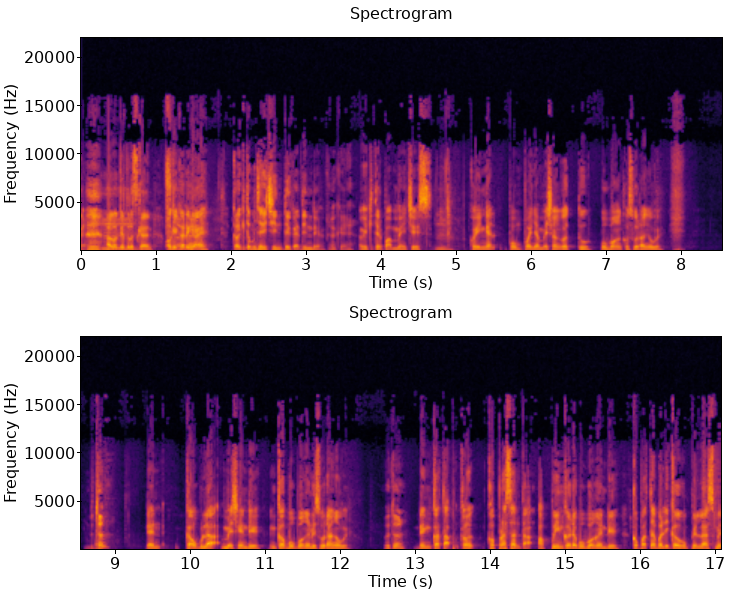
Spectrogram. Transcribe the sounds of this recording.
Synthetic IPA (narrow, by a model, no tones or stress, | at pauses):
akoʔkət̪əɾuskanokekawdəŋakalawkit̪əməɲd͡ʒadit͡ʃint̪əkaʔt̪ində̰keokekit̪ədəpa̰ʔmɛt͡ʃəs | kawiŋat̪̚pɔmpuanɲjaŋmɛt͡ʃkankawt̪ubəbuaŋəŋkawsoɾaŋawəh | bət̪ʊl | dɛnkawpula̰ʔmɛt͡ʃŋandiəəŋkawbəbuaŋandəsoɾaŋawə | bət̪ʊldankawt̪a̰ʔkakawpəɾasant̪a̰ʔapəjaŋəŋkawdahbəbuaŋandiəəkawpat̪aʔbalɪʔkːawkumpəlasmɛt͡ʃ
